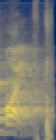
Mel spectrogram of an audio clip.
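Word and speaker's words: buoy: y this floating sensor name b u o y you can pronounce it as a boy okay name and this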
